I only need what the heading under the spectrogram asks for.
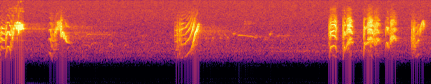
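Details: Eurasian crag martin calls: a few short, high, sharp chirps spaced apart, then a quick run of five or six clipped twittering notes near the end, with quiet surroundings.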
